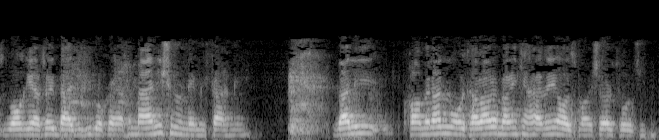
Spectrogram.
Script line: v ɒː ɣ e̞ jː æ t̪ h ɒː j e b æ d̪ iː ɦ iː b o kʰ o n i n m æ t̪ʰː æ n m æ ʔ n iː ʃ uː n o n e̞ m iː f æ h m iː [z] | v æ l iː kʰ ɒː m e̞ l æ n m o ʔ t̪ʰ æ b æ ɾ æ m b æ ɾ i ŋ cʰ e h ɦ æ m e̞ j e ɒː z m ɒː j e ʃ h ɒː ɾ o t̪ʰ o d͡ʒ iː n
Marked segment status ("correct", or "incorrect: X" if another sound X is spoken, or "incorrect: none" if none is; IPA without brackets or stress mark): incorrect: none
